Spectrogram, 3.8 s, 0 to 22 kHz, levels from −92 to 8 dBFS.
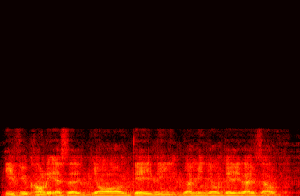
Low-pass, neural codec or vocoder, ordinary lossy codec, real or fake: none; codec, 16 kHz, 4.8 kbps, FACodec; none; fake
